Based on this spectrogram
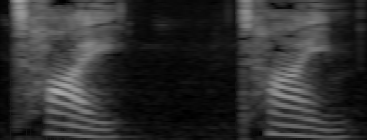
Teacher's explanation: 虽然它是 th 打头，但是不发 th 也不发 v，而是发 t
